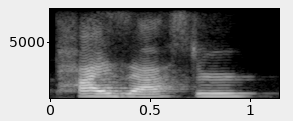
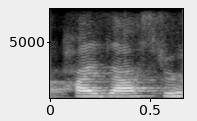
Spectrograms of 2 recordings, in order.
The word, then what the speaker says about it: Pisaster: O C H R E or Pisaster. It rhymes with disaster but with a P instead of a D. Uh, Pisaster.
